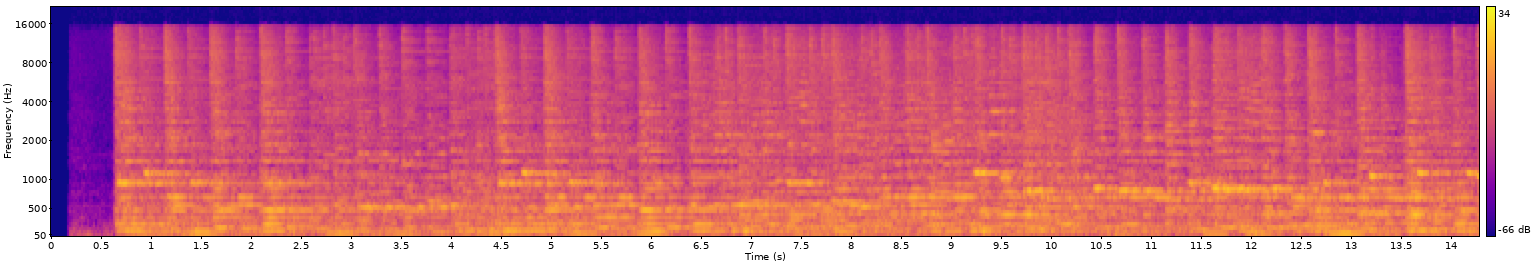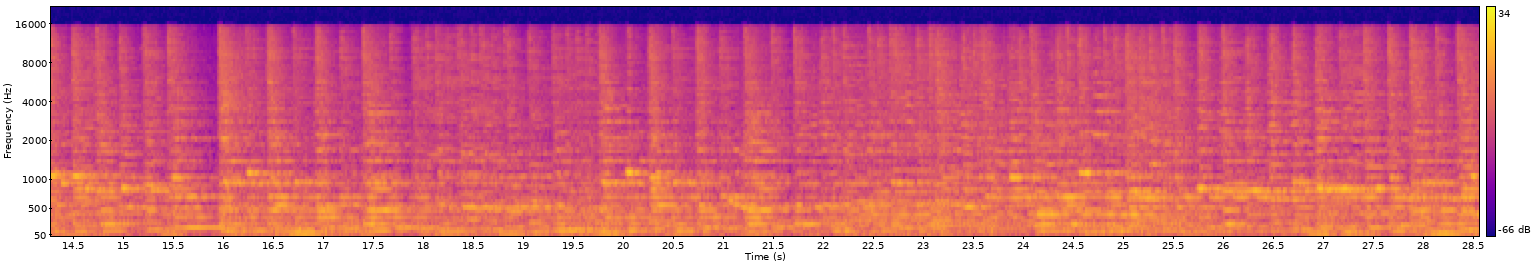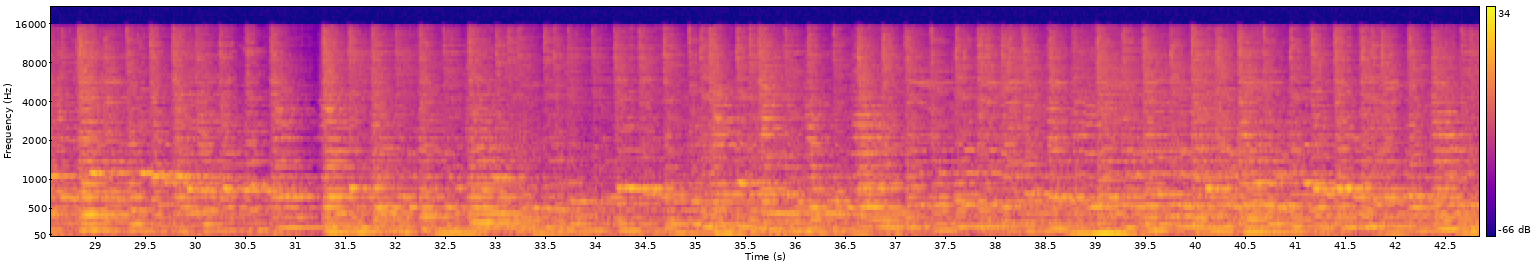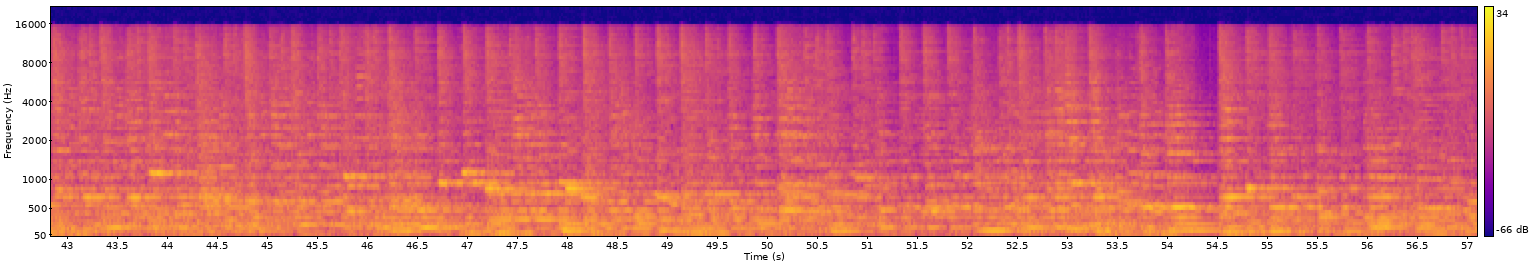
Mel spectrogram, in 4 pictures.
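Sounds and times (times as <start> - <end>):
transverse flute: 0.6 - 57.0.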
